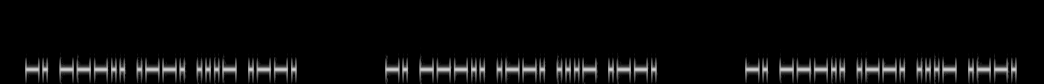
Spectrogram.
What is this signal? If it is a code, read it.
Morse code, heard as a keyed tone, about 28 wpm, 700 Hz. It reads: N8PVP N8PVP N8PVP
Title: USA Call Signs - 5 Characters - Repeated 3x - 28wpm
